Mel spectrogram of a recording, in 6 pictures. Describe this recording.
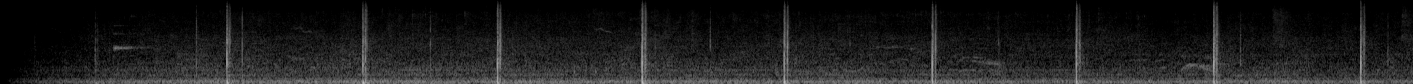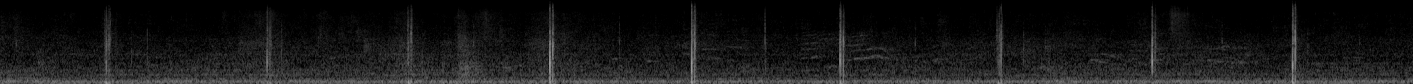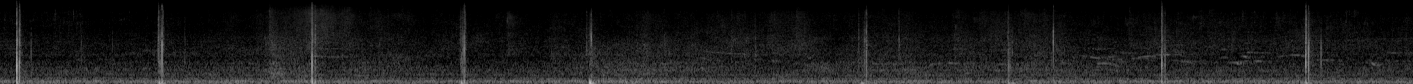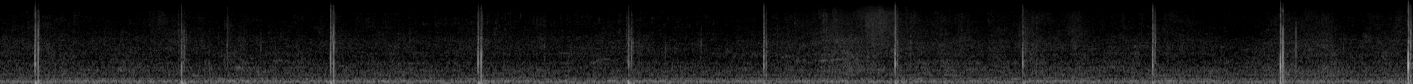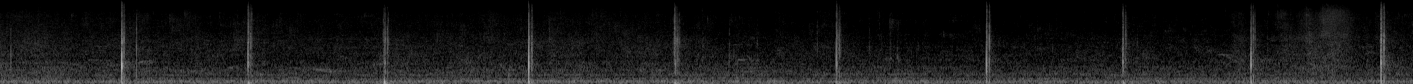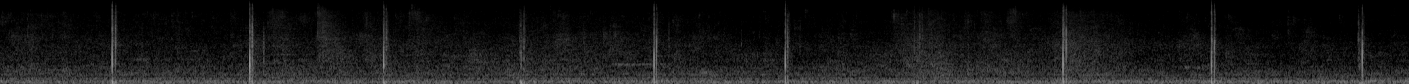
The wind and the sound of plastic sheeting, Kitchen sounds, Zoom H6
